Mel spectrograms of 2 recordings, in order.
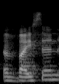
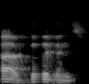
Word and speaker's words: Vivint: Tell us a little bit more about what you're doing outside of Vison. Is that how you pronounce the company? Vivint. Vivint. Okay, sorry.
